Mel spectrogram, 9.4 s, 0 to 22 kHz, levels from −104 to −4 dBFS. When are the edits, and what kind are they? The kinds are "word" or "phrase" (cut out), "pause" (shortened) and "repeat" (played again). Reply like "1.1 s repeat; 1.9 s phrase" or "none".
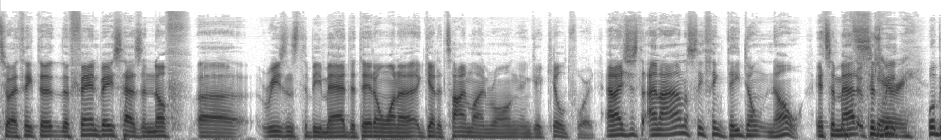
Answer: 6.0 s pause; 8.1 s pause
